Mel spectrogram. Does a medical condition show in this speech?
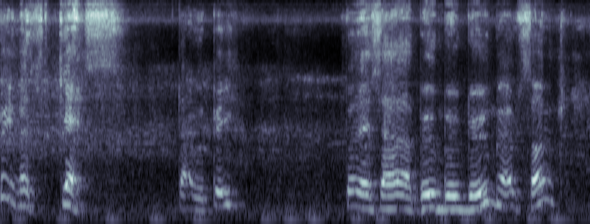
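Yes: cerebral palsy; back surgery.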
